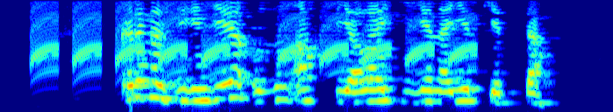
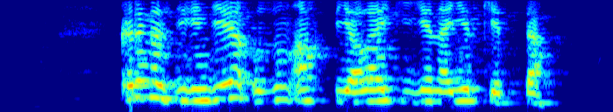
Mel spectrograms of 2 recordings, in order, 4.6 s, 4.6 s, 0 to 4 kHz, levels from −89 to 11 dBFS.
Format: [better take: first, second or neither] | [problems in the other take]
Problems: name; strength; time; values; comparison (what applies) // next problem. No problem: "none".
second | noise reduction (classical method Wiener filter)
